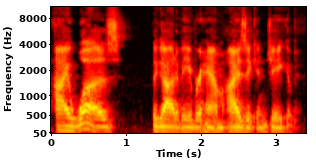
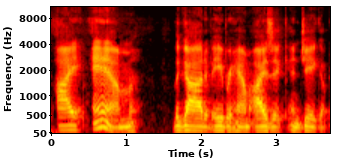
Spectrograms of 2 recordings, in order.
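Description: First: "was" pushed out as the wrong past tense; "I was" stressed as the contrasting tense. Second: "am" leaned on as present tense; "I am" stressed, steady and level. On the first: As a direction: hit "was" to set it against "am". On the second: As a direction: land on "am" to show it is now. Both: Shown as a demonstration.

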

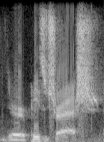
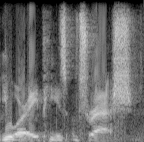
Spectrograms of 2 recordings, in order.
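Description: First: Said in the usual way. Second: Slow and deliberate, every word spelled out; slow, emphatic insult. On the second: Real, not acted. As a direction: drag out YOU ARE for emphasis.

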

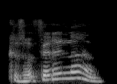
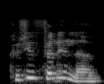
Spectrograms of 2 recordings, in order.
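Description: First: Said in the usual way. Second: Raised, incredulous growl as a question; growled echo. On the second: A narrator's reading. Scrooge echoing his nephew's reason, growling. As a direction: throw it back as a mild growl. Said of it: "growled Scrooge".

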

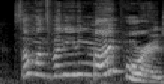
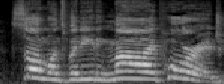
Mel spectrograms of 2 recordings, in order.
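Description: First: High-pitched storybook mother bear; Mama Bear voice. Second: Loud, gruff storybook bear; Papa Bear growl. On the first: Mama Bear finds her porridge eaten, high voice. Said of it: "said the Mama Bear". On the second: Papa Bear finds his porridge eaten, growled. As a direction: growl it out loudly as the big bear. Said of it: "growled the Papa Bear". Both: A narrator's reading.

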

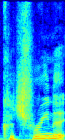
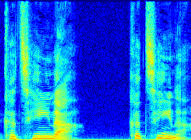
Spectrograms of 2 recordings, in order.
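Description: First: Katrina said with an R after the T; mispronounced Katrina. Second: Katina with no R after the T; corrected Katina. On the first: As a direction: put the unwanted R into Katrina. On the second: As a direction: drop the R cleanly in Katina. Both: Retold or imitated. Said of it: "take the R out".

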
